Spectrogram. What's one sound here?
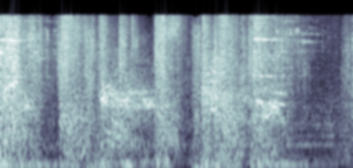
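Magic blasts whoosh and crackle in quick bursts.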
